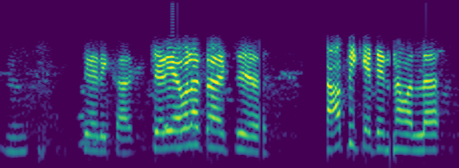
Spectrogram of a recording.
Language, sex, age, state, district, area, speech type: Tamil, female, 18-30, Tamil Nadu, Madurai, urban, conversation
